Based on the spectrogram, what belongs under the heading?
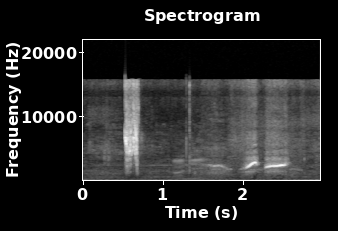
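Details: Pet Alexandrine parakeet in a park giving two clear rising whistles, the second longer and steadier, after a sharp noise burst, with a man's voice softly calling to the bird.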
